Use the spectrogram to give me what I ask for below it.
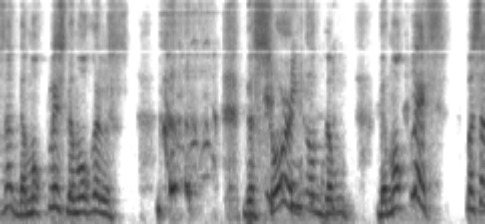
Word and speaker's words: Damocles: How do you pronounce that? Damocles.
